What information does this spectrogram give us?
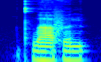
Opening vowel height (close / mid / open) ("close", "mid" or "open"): open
